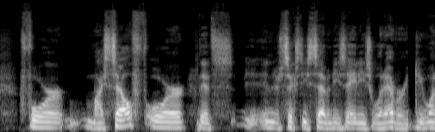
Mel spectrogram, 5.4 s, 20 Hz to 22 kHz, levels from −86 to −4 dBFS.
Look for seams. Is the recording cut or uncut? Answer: cut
